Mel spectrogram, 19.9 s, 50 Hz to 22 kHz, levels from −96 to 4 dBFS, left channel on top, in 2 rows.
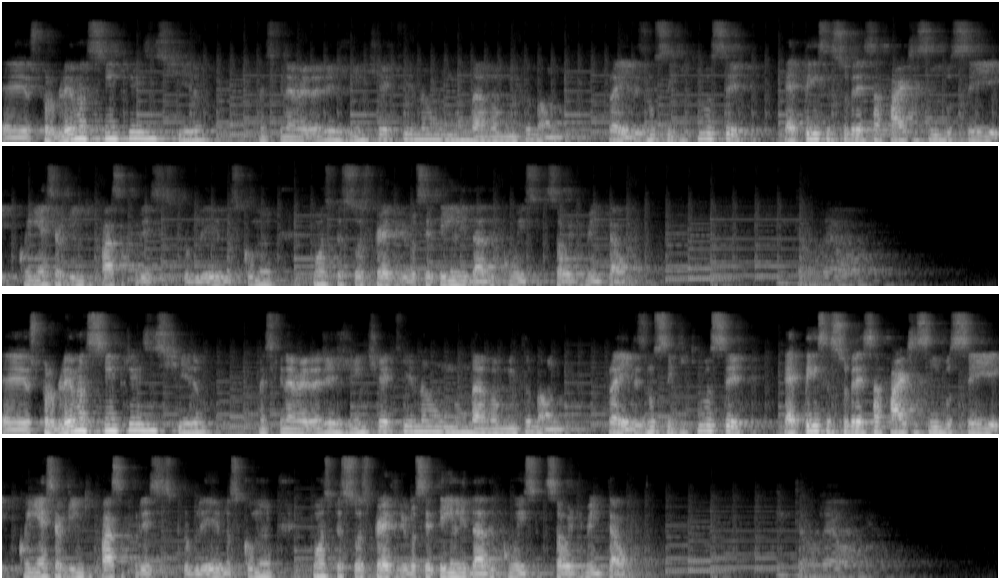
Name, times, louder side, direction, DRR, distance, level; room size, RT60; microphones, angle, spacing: voice 1, 0.0-2.1 2.6-5.7 6.1-7.4 7.8-16.3, right 4 dB, 90° right, 12 dB, 0.6 m, -30 dB
sound 1, 1.0-18.1, left 1 dB, 15° left, 2.3 m, -49 dB
voice 2, 17.7-18.7, right 2 dB, 45° right, -4 dB, 4.8 m, -47 dB
29.0 x 24.5 x 4.8 m, 1.3 s
head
